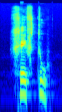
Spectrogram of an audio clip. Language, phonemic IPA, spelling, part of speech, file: Dutch, /ˈɣeft ˈtu/, geeft toe, verb, Nl-geeft toe.ogg
- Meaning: inflection of toegeven: 1. second/third-person singular present indicative 2. plural imperative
